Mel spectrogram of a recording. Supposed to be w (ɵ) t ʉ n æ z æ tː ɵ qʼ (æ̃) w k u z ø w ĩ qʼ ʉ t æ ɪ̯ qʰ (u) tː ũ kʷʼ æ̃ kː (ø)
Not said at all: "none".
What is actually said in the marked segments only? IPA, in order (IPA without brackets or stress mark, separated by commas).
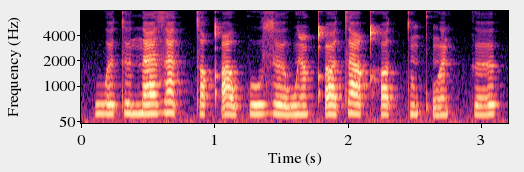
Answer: ø, æ, u, ø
